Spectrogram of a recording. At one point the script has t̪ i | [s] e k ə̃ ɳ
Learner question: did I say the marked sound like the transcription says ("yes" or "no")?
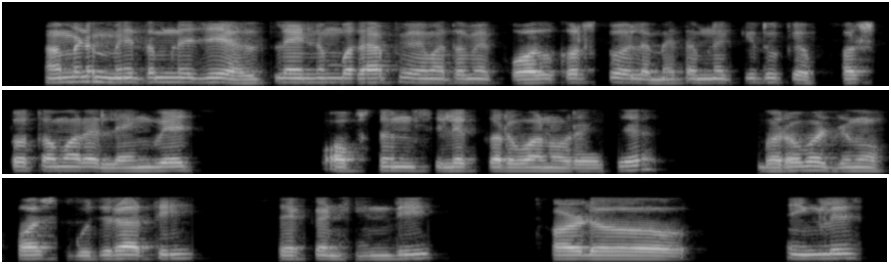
yes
